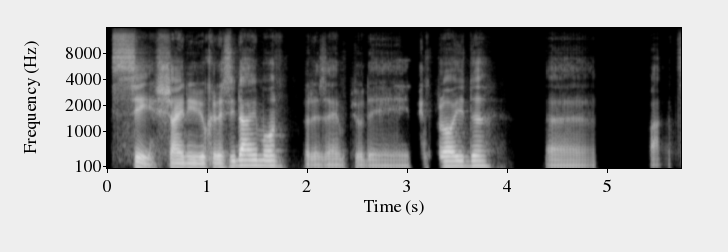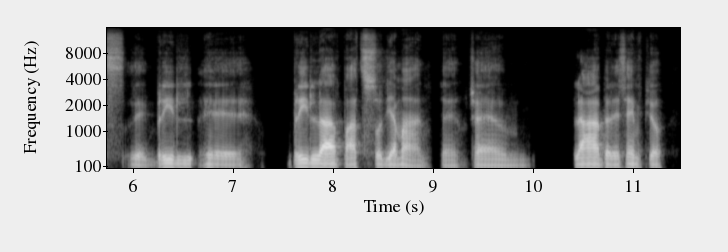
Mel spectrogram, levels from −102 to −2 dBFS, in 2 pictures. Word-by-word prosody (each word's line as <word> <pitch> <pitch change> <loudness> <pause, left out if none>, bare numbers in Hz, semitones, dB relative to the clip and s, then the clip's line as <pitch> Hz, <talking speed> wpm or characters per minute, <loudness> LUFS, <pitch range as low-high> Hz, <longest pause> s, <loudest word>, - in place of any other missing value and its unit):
Sì, - - +2
Shining 90 -1 +3
You 90 0 +3
Crazy 95 +5 +1
Diamond, 130 -1 +5
per - - -8
esempio 70 -1 -7
dei 65 -1 -9
Pink - - -16
Floyd, 120 0 +3 0.5
ehm, 65 -1 -8 0.6
pazz 70 +2 -10
de 75 -2 -7
brill 85 +3 -2
ehm, 75 -3 -5 0.3
Brilla 95 -2 +5
Pazzo 80 - -2
Diamante, 65 -4 -4
cioè, 70 -1 -4
mhmm, 65 -1 -10 0.5
là 80 +1 +4
per 80 - -1
esempio 75 -1 -4
75 Hz, 120 wpm, -25 LUFS, 70-95 Hz, 0.6 s, Diamond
